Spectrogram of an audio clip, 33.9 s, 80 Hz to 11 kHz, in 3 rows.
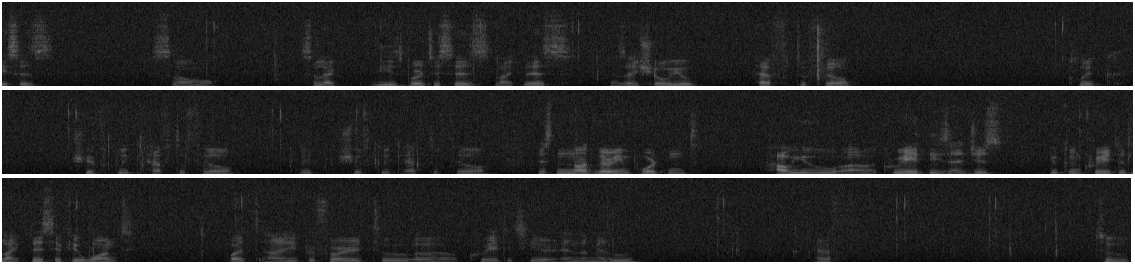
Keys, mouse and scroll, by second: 2.0 click, 3.2-4.6 middle drag, 4.6 click, 5.6 shift+click, 8.1 f, 10.5 click, 11.9 shift+click, 12.6 f, 13.9 click, 14.8 shift+click, 15.3 f, 22.0 click, 23.2 shift+click, 24.9 click, 29.7 shift+click, 30.5 f, 31.5 click, 32.4 shift+click, 33.0 f.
